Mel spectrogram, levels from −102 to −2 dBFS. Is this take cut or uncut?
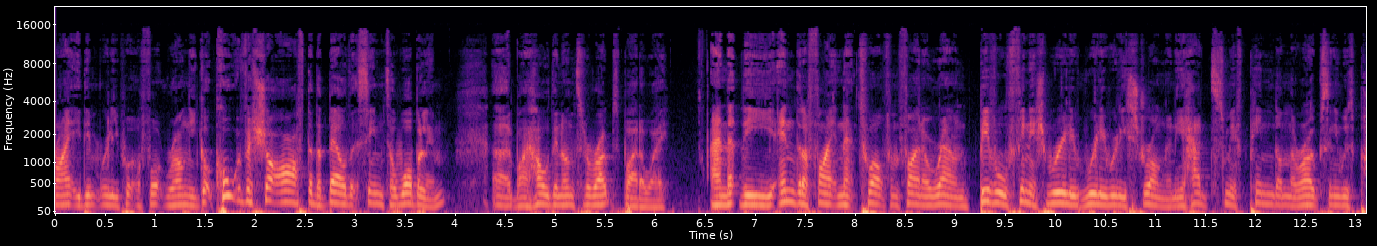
cut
